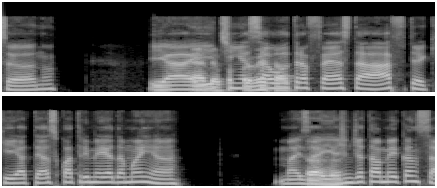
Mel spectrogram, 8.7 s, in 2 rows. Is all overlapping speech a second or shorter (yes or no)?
no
